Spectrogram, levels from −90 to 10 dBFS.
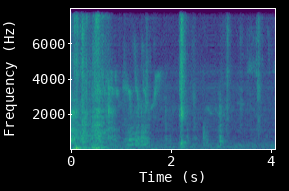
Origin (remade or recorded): remade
